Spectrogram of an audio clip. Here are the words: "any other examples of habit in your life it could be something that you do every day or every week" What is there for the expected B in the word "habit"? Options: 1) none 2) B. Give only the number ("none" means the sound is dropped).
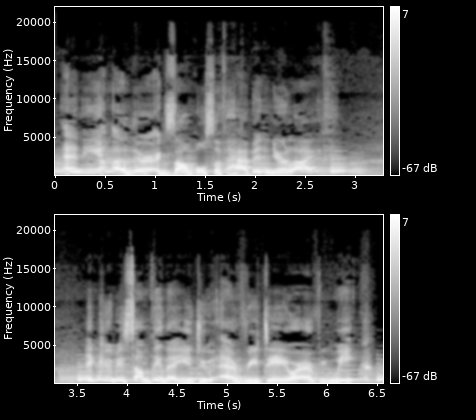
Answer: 2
